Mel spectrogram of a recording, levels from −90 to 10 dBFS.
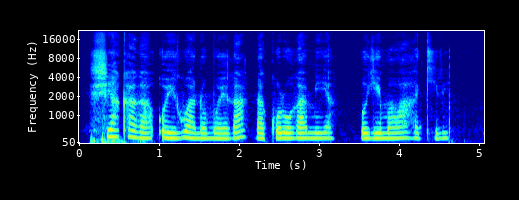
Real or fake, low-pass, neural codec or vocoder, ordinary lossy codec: fake; none; vocoder, 44.1 kHz, 128 mel bands, Pupu-Vocoder; none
